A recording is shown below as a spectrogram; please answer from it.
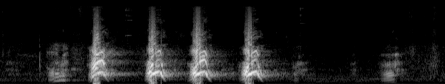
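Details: Rocky, a pet hound obsessed with lizards, barks while confronting a lizard: four loud, sharp barks about half a second apart, framed by a softer vocal sound just before and a brief faint one after.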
